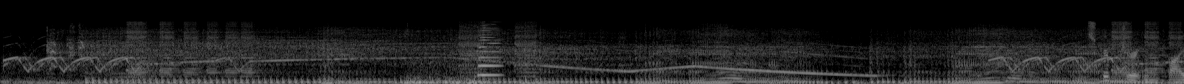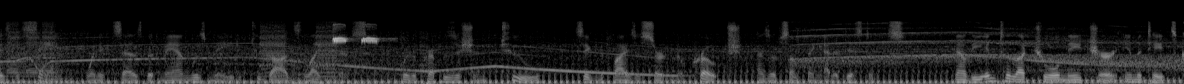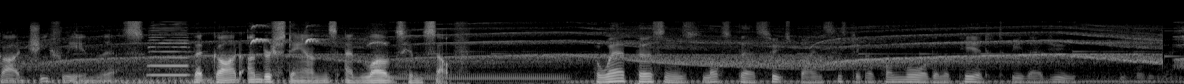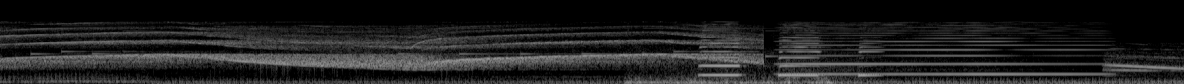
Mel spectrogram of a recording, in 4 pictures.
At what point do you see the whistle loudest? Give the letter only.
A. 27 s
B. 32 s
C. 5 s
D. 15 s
D.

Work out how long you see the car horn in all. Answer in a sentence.
The car horn can be heard for 5 seconds in total.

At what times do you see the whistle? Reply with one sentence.
You can hear the whistle from 14.8 to 15.7 s and from 26.1 to 27.6 s.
